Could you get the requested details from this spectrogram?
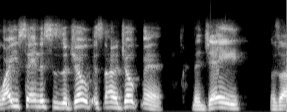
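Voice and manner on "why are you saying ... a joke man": high, mock-exasperated objection; indignant protest. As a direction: push the pitch up in retold protest. Retells an indignant back-and-forth protest.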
